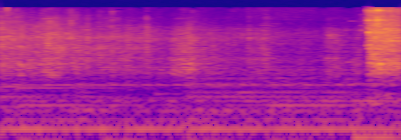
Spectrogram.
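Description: A quiet stretch with a faint steady hum. Near the end a quick, dense clatter starts up: ice rattling against a glass as the iced coffee is stirred with a straw.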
